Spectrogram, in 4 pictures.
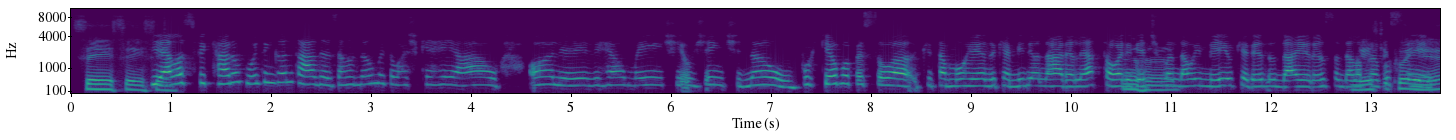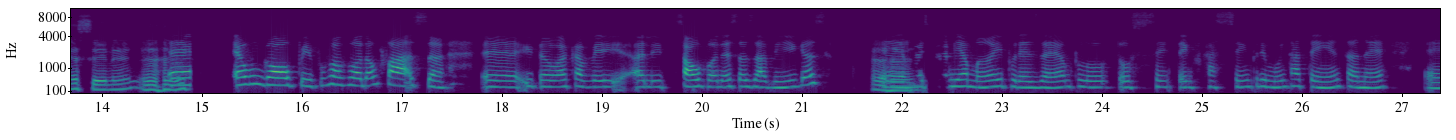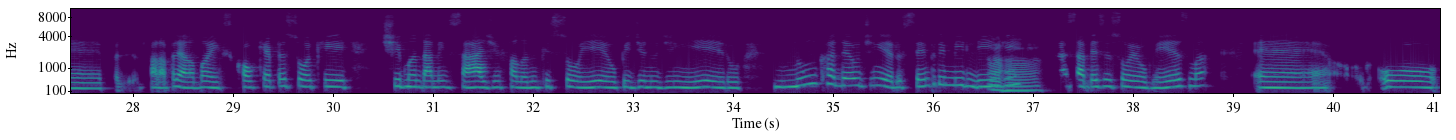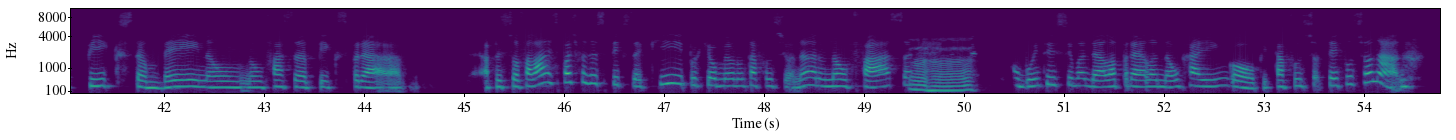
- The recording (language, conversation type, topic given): Portuguese, podcast, Você já caiu em um golpe digital? Como foi para você?
- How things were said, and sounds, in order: chuckle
